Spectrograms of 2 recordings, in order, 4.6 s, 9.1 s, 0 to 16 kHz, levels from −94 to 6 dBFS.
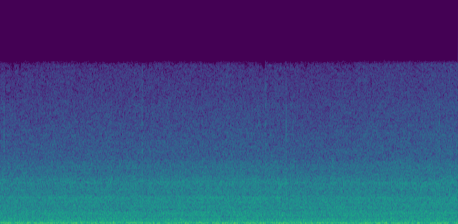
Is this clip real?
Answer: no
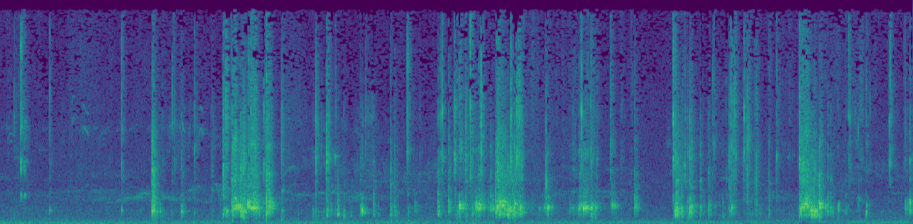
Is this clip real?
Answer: yes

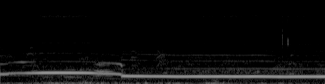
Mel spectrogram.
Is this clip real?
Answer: no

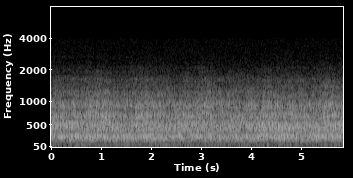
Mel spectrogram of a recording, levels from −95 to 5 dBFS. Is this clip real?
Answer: no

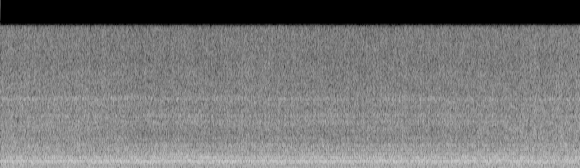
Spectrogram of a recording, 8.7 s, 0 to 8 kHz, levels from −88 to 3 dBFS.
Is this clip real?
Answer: no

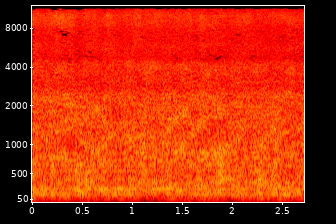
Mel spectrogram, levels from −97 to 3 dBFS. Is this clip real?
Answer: no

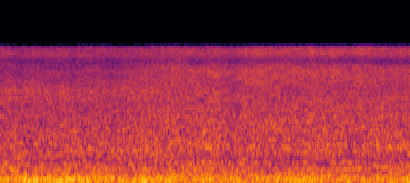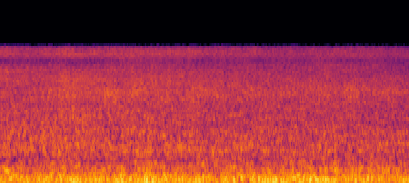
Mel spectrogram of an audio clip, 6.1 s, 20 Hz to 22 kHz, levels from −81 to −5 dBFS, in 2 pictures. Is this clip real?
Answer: no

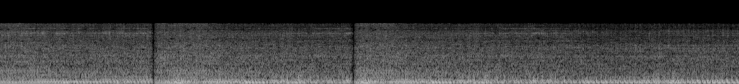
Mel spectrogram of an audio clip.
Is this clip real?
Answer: yes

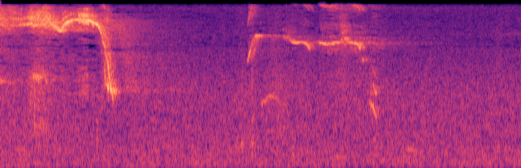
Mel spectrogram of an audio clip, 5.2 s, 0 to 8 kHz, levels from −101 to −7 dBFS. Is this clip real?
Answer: yes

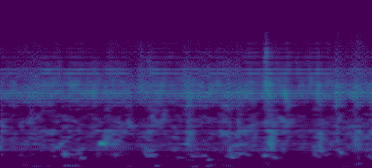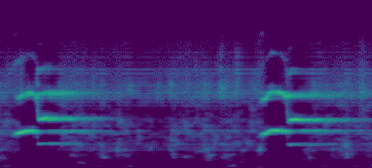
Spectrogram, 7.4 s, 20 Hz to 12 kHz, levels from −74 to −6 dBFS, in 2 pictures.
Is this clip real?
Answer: no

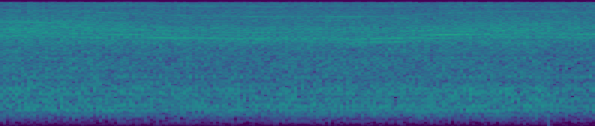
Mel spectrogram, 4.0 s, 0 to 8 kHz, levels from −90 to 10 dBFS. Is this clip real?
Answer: yes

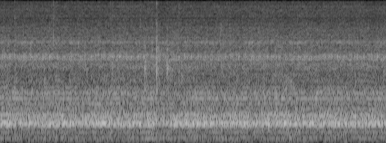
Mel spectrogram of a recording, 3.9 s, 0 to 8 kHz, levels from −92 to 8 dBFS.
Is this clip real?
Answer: no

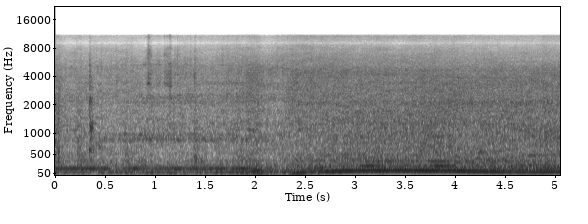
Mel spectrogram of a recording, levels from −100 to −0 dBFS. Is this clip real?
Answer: no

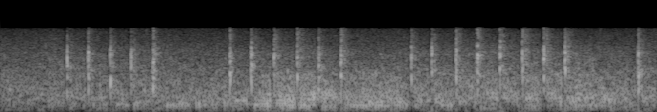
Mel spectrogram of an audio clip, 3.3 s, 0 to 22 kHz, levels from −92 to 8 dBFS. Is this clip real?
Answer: yes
